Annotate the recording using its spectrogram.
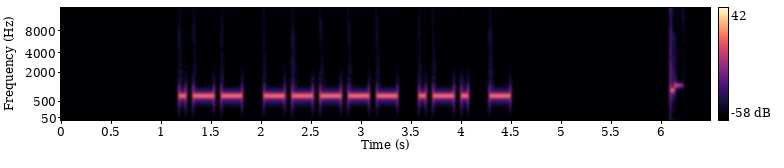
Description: Morse code, heard as a keyed tone, about 17 wpm, 700 Hz. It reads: W0RT
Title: USA Call Signs - 4 Characters - 2x Character Spacing - 17wpm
